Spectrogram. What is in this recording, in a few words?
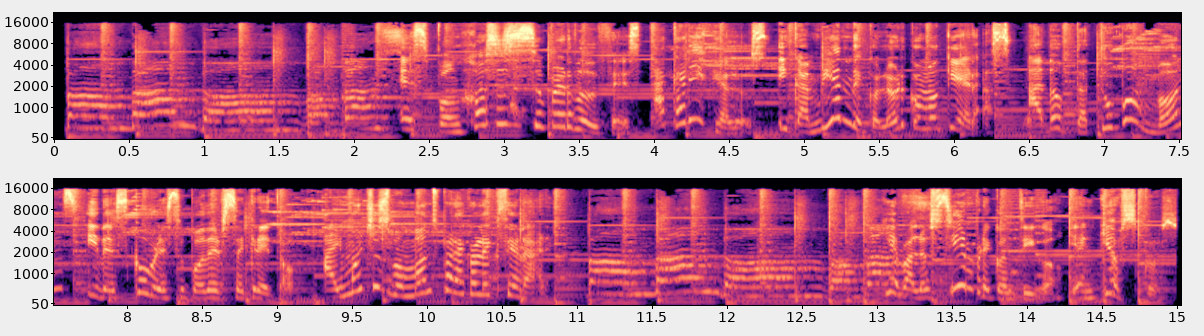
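Spanish female TV commercial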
